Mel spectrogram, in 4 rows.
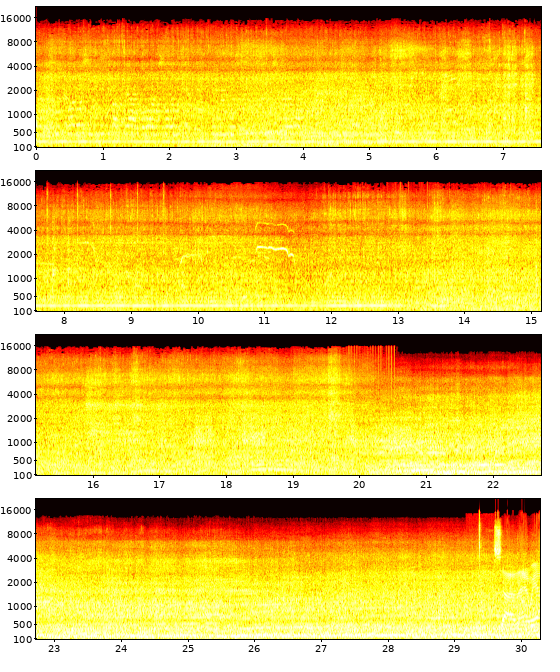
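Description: Engines of old pre-1975 banger racing cars running on a shale track, with a steady low drone in the first part. About two-thirds of the way through, the sound jumps to a louder, denser mix of several engines as the pack races.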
